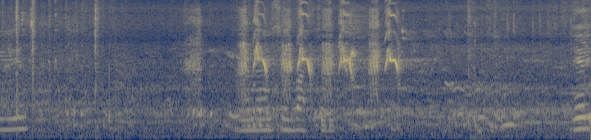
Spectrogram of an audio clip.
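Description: Malobahie pigeons coo softly in low repeated calls, with a few brief chirps mixed in. People talk nearby, and the birds sound faint and close.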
